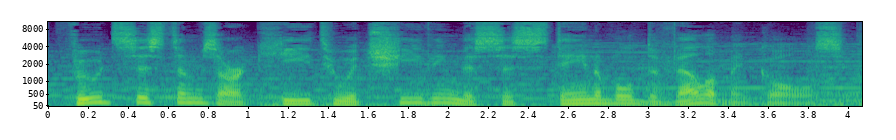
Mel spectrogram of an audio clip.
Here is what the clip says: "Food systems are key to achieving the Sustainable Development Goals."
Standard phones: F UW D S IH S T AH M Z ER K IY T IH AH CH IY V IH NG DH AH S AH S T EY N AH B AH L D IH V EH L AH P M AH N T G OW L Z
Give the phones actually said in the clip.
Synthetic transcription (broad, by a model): F UW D S IH S T AH M Z ER K IY T IH AH CH IY V IH NG DH AH S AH S T EY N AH B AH L D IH V EH L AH P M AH N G OW L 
